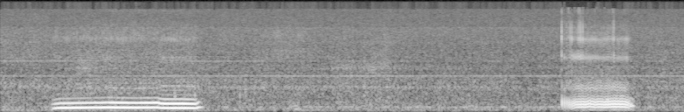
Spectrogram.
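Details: Sleeping cat snoring very loudly: two long, buzzy, tonal snores about four seconds apart, with quiet room hum between them.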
